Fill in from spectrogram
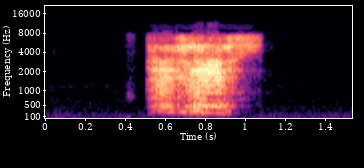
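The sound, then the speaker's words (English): A single short, loud belch, a raspy burst lasting about half a second, heard alone with no talking around it. “Excuse me, I belched.”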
